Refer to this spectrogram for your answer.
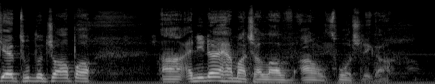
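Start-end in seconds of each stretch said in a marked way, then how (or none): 0.0-0.9 action-movie catchphrase delivery. Quoting an obvious line from the movie: Arnold Schwarzenegger voice. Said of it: "Arnold Schwarzenegger doing his lines".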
